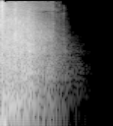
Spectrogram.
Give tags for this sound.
Pistol
Handgun
Gunshot

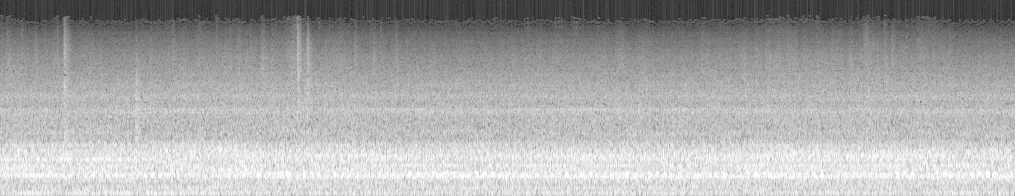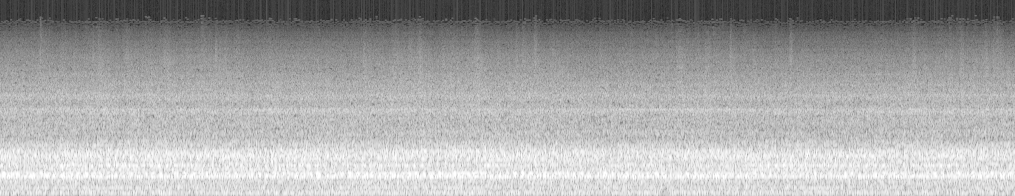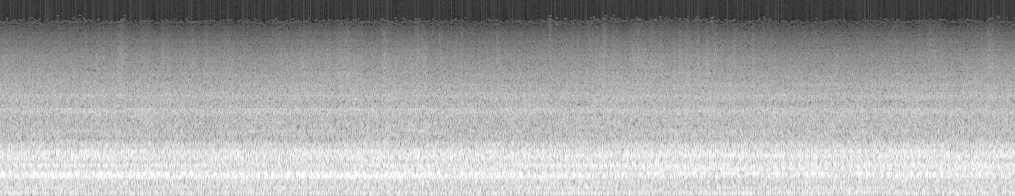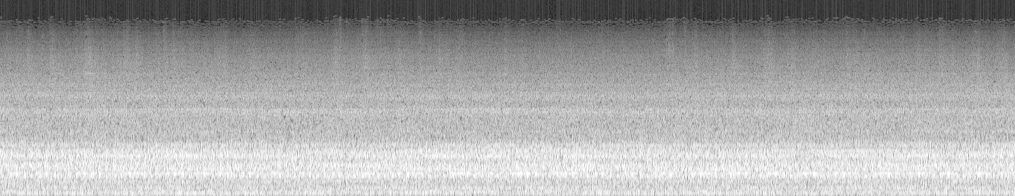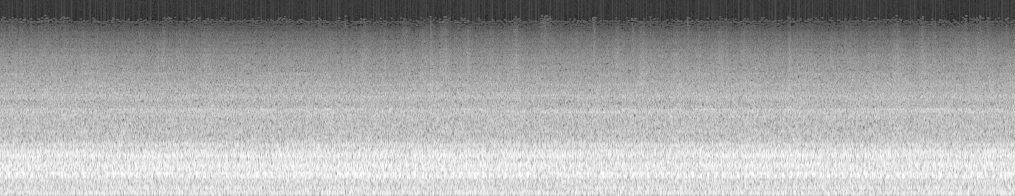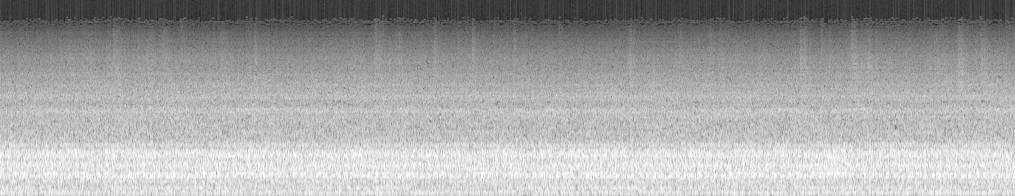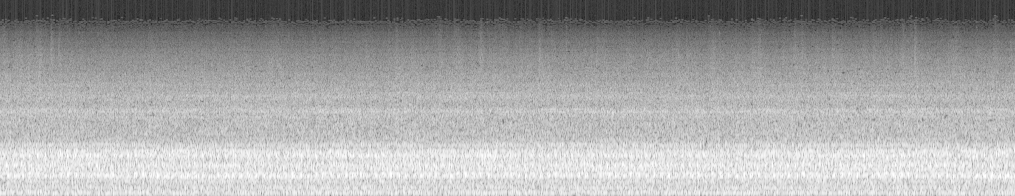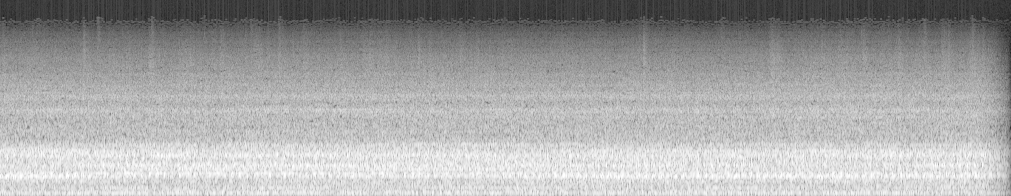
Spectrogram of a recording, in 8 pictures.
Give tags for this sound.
ocean
sea
control
boat
ship

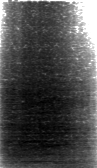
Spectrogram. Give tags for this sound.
grinding
mechanical
metal
resonating
resonator
scrape
scraping
scratching

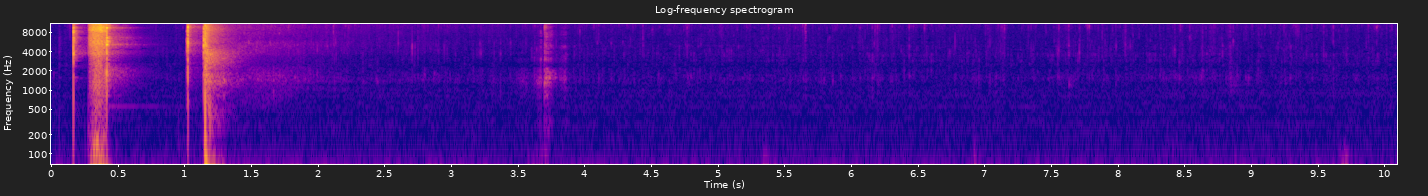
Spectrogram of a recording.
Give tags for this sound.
beverage
bottle
can
carbonated
coke
cola
crack
cracking
drink
drinking
fizz
fizzy
fresh
liquid
open
opening
pop
sipping
sizzle
soda
sparkling

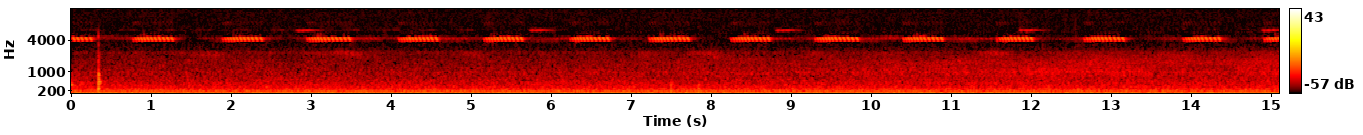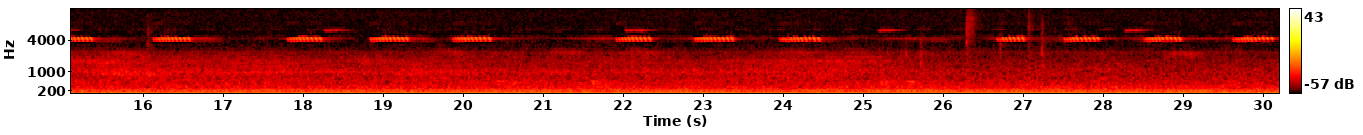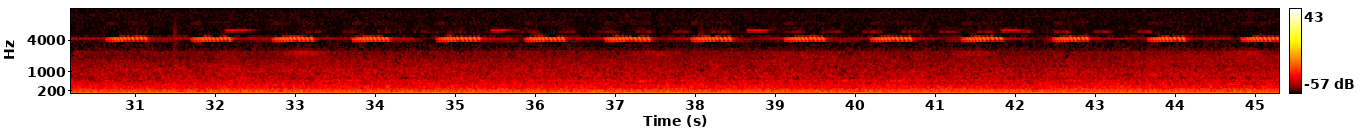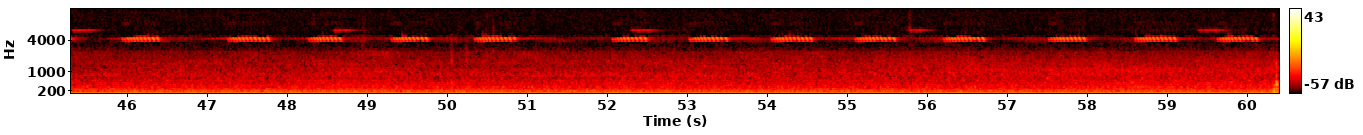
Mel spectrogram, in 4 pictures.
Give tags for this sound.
OWI
nature
crickets
night

